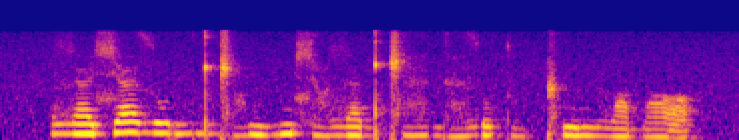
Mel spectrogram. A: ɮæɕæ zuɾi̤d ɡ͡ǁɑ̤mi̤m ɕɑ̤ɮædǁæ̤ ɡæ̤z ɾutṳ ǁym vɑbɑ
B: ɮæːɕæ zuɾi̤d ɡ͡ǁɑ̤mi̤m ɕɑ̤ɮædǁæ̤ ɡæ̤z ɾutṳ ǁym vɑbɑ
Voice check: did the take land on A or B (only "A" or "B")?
A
